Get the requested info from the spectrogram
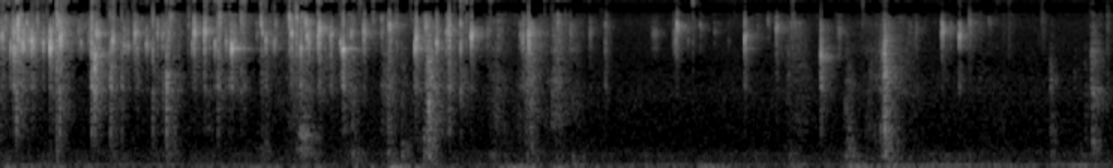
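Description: Faint, irregular clicks and taps of a kitchen utensil on a plate and countertop while butter is put on a cooked steak. A pan sizzle dies away over the first few seconds.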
